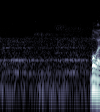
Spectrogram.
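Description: Faint, steady background of a basketball game in a gym with no crowd, with a light steady hum and no distinct bounces; a man's commentary voice comes in near the end.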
